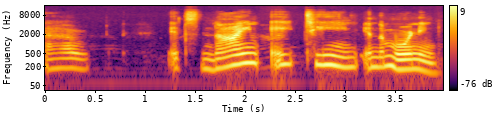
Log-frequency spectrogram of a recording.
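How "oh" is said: usual speaking voice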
